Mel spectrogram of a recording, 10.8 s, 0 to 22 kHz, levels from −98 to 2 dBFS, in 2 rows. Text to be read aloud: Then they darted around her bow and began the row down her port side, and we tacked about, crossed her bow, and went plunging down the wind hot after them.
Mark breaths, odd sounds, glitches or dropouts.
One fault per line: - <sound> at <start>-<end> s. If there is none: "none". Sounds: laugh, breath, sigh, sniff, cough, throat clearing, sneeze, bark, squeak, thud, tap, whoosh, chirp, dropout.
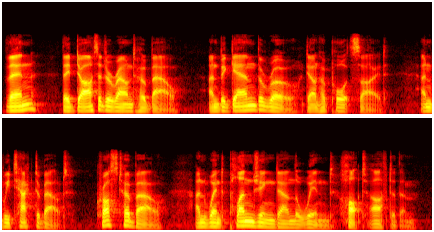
none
